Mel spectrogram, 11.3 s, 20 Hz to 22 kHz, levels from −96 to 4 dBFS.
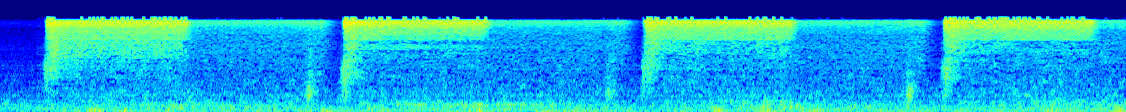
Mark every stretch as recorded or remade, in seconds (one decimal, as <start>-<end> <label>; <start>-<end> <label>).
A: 0.0-9.4 recorded; 9.4-10.3 remade; 10.3-11.3 recorded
